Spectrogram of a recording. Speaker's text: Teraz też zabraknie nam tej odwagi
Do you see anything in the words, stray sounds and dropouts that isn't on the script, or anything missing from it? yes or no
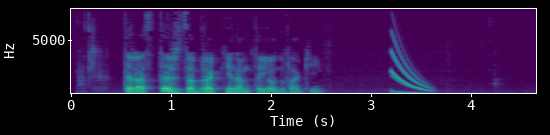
yes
